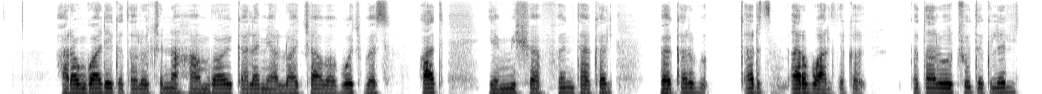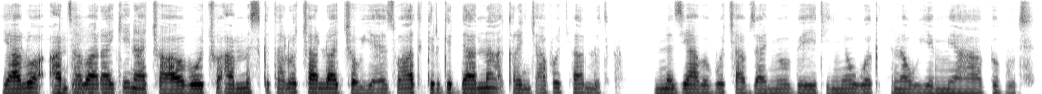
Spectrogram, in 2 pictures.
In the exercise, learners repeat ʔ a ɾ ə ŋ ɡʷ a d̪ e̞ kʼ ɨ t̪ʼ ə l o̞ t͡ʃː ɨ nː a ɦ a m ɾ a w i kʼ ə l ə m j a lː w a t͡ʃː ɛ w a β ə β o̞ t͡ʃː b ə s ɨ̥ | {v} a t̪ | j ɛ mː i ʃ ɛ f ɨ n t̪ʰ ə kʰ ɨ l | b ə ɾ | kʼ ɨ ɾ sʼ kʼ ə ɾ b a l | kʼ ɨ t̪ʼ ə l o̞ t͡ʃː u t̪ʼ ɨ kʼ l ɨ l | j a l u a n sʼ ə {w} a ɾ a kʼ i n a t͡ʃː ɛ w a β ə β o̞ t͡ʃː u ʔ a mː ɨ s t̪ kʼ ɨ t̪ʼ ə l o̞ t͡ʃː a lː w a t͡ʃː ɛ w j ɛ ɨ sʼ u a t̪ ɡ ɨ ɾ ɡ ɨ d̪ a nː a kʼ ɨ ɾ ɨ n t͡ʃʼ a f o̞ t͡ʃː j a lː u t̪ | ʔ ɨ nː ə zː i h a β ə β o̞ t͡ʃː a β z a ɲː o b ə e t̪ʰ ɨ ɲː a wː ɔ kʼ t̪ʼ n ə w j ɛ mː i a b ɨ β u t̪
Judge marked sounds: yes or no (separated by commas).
no, no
